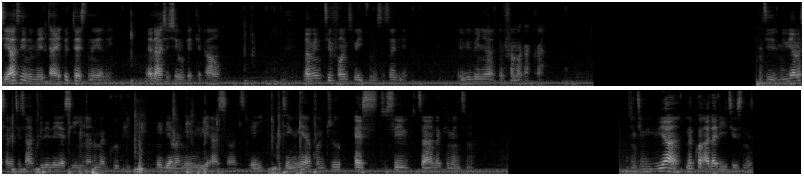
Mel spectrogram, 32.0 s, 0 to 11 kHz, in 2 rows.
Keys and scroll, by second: 12.0 Escape, 13.1 Down.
